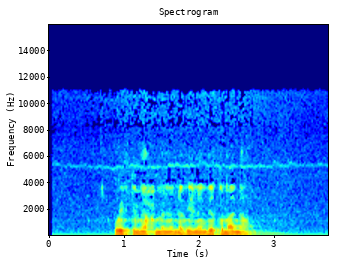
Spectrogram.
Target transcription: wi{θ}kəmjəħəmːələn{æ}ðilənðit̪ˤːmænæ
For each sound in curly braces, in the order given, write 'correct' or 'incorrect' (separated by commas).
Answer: incorrect, correct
